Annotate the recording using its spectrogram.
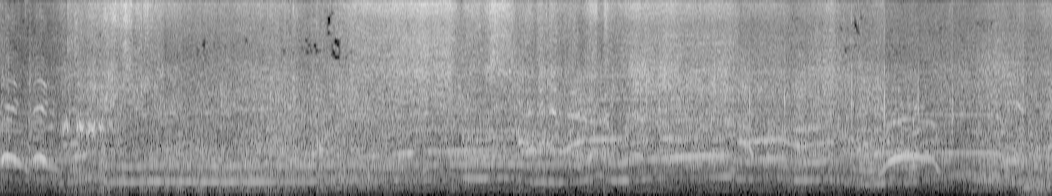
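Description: Drift car engine revving hard, its pitch rising and falling with short quick revs near the start, while the rear tyres screech and spin in a smoky burnout.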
